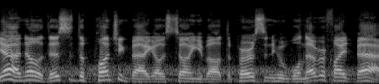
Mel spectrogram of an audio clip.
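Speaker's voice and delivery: ordinary delivery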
